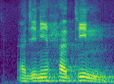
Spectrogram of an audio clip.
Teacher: ജീമിൻ്റെ സുക്കൂൻ ഖൽഖല നൽകി ശബ്ദം ഹറക്കത്ത് പോലെ വ്യക്തമാക്കി ചലിപ്പിച്ചുച്ചരിക്കണം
